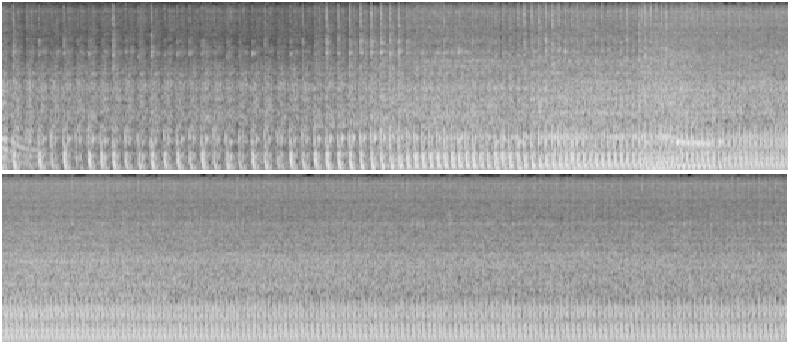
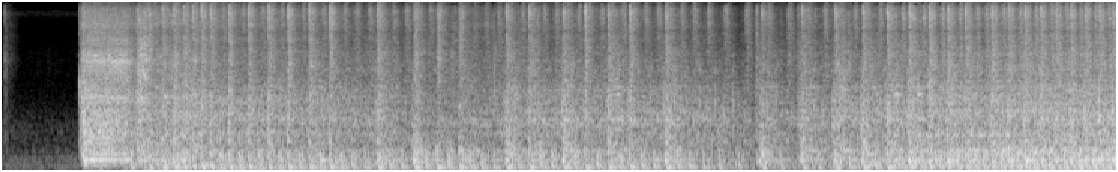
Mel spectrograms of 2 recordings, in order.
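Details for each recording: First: Tecumseh snowblower engine after the surging problem is addressed: rough pulsing start, then a steady, even drone with no rise-and-fall hunting; the idle holds smooth, normal steady running. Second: Tecumseh snowblower engine surging/hunting at idle, chugging unevenly with speed sagging and picking back up instead of holding steady, caused by a clogged carburetor pilot jet; fixed by cleaning it.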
